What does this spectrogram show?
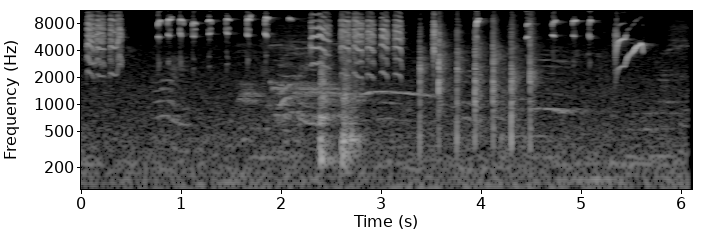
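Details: Female kolibri ninja sunbird voice played to provoke males into song: rapid bursts of high, thin chips and buzzy twitters, short downslurred whistles and a brief trill, densely repeated throughout.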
